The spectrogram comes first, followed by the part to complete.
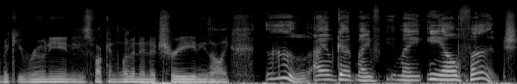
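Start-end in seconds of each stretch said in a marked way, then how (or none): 2.7-5.2 drawn out slowly with a high pitch. Mocking the cookie elf from an old commercial: imitating the Keebler elf. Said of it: "I think I'm doing a pretty accurate".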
